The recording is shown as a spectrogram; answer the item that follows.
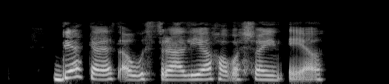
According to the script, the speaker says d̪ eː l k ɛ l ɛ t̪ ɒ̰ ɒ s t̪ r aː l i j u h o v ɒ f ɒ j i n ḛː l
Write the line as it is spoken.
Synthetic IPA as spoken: d̪ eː l k ɛ l ɛ t̪ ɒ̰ u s t̪ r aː l i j ɒ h ɒ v ɒ ʃ ɒ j i n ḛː l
